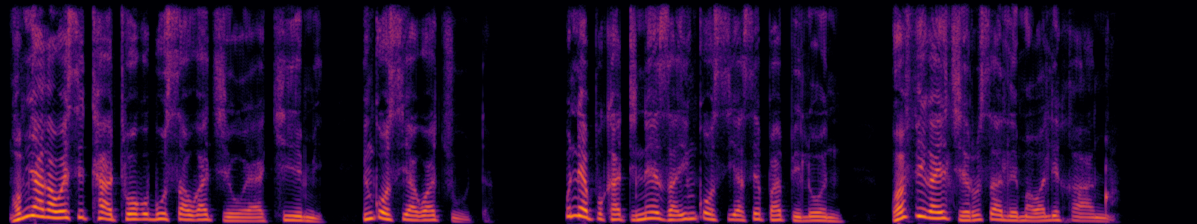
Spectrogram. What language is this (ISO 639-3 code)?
nde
